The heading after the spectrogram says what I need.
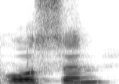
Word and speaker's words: ocean: Spelling तो वही रहेगा, RESTAURANT, रेस्टोरेंट का स्पेलिंग वही रहेगा, सैलून का स्पेलिंग वही रहेगा। अब देखो OCEAN, ओशन, और एक आता है सिटीजन, सिटीजन, और प्रोनाउंस में कुछ बताया, स्टूडेंट हो गया, सिटीजन हो गया, है ना।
